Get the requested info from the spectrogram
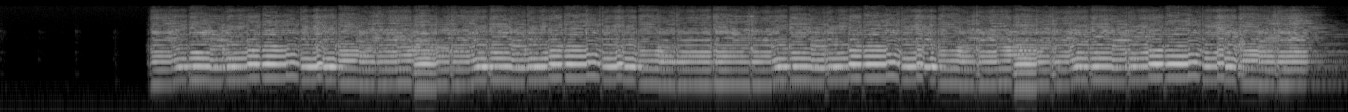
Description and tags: Sarangi is a traditional instrument held upright and bowed across. Ambient/Sympathetic Stings to give a natural reverb.
From the Dhol Foundation Archive - Enjoy
Indian, Sarangi, Skin, Tuned, Violin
